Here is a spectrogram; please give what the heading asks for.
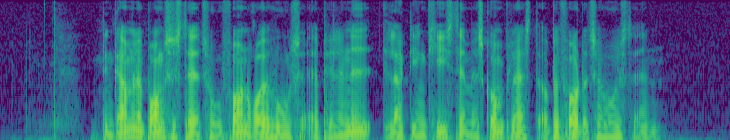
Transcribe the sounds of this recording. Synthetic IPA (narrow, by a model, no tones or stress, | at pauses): d̥enɡ̥ɑ̈mləb̥ʁɒ̽ŋsəsd̥ɛːt͡sʰufɒe̝nʁɒðˠɦuːsəæpʰe̝læneð̰ˠlɑ̈ɡ̥̚d̥ienkʰiːsd̥əmesɡ̥ɔ̽m̰pʰlæsd̥ɒ̽b̥e̝fɒ̰ːd̥æt͡sʰe̝lɦo̝ːð̞̩ˠsd̥ɛð̞ˠn̩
